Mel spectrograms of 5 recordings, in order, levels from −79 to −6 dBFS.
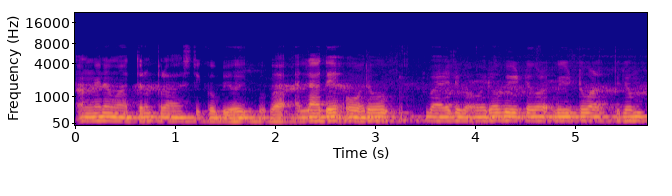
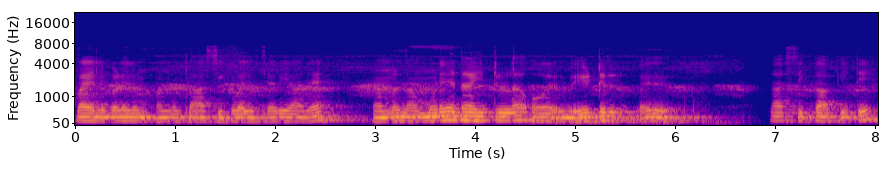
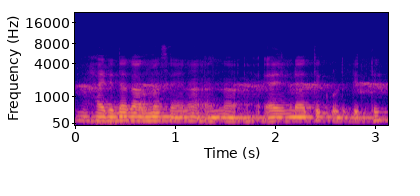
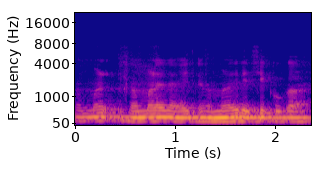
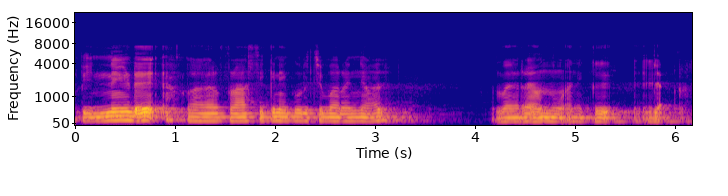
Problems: background sounds at intervals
